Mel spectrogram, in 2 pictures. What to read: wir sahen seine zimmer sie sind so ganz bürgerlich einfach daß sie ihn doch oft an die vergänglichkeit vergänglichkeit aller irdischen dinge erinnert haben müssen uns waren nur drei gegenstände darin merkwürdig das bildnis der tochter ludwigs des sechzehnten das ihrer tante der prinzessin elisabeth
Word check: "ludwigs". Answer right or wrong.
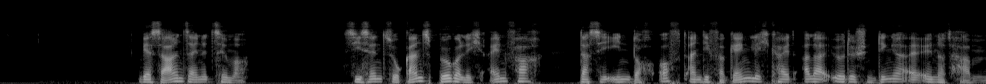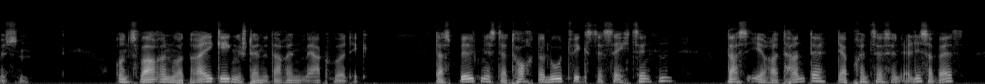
right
